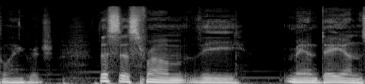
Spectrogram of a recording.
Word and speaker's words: Mandaean: This is from the Mandaean scriptures, or Mandaean scriptures, to be more precise in the pronunciation of their name.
